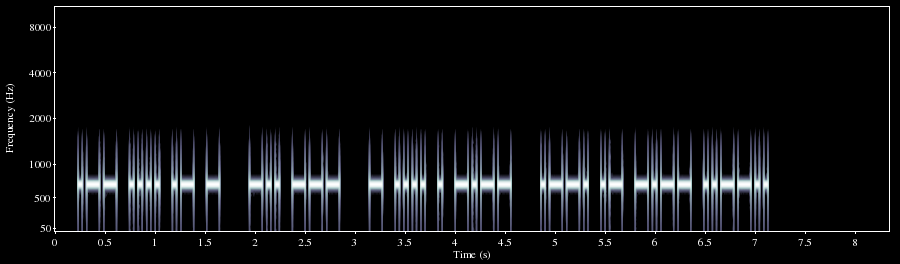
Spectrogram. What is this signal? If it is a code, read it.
Morse code, heard as a keyed tone, about 28 wpm, 700 Hz. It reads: WHAT DO THEY PAY?
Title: Sentences from Top 700 Words 28wpm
